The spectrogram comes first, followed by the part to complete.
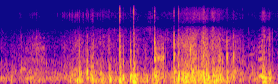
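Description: Wind buffeting the camera microphone, heard as a loud rumbling rush broken by rapid crackling clicks.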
